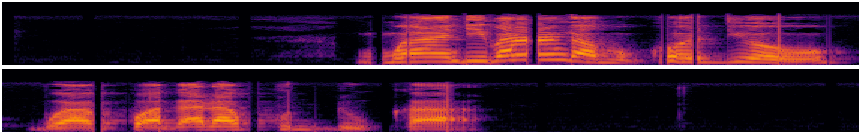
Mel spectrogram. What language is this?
Ganda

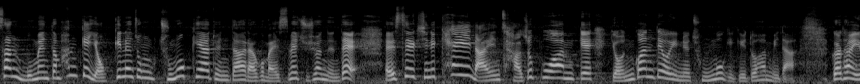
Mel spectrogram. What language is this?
Korean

